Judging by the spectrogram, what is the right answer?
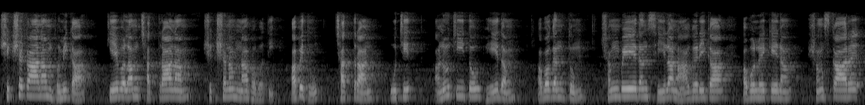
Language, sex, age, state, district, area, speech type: Sanskrit, male, 18-30, West Bengal, Dakshin Dinajpur, rural, spontaneous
